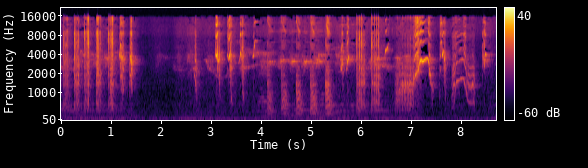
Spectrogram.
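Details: Black-winged starling singing in the morning, meant to rouse a quiet bird: fast bursts of raspy chatter, scattered sharp whistles, then loud descending slurred squawks toward the end.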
